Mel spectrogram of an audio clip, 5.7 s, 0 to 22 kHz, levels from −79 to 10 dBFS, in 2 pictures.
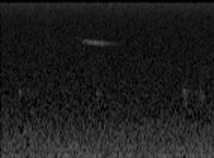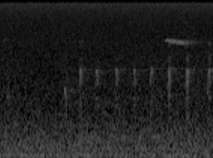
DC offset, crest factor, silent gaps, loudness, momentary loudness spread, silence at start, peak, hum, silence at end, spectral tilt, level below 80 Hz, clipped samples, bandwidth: under 0.1%; 18 dB; none; -43 LUFS; 4 LU; 0 s; -28 dBFS; none; 0 s; -2.5 dB/octave; -58 dBFS; under 0.1%; over 20 kHz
